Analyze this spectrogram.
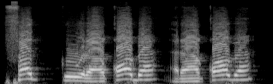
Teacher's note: پہلے کاف باریک ہے اور دوسرا کاف یہاں پر موٹا ہے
